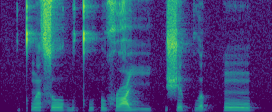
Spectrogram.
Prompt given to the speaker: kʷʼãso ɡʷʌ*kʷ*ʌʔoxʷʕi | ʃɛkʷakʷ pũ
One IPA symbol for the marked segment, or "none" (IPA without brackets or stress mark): kʷʰ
